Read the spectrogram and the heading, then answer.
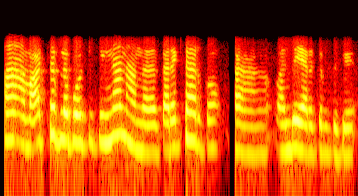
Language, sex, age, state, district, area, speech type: Tamil, female, 18-30, Tamil Nadu, Tiruchirappalli, rural, conversation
